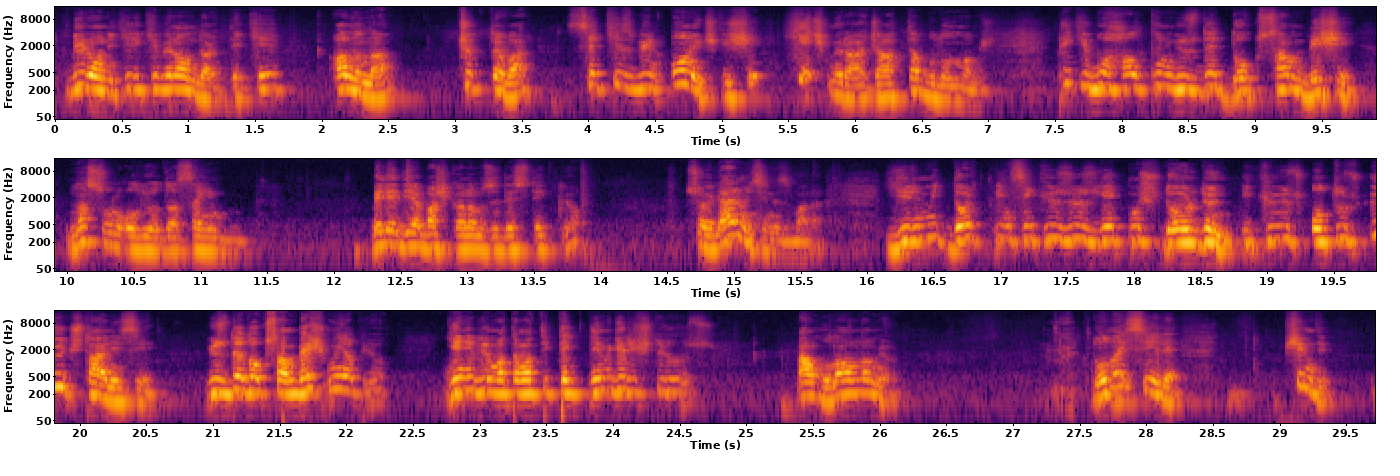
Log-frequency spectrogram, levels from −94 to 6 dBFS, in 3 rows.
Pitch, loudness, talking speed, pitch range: 200 Hz, -20 LUFS, 85 wpm, 145-220 Hz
